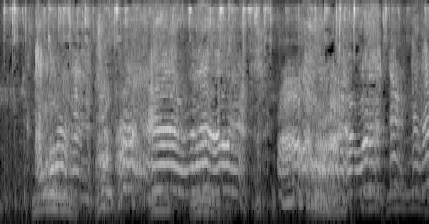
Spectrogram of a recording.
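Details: Two Schipperke dogs playing together, one making funny sounds: a continuous run of wavering, harmonic grumbling and whining vocalizations with sliding pitch, rising and falling over a few seconds, with a brief break near the three-second mark.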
